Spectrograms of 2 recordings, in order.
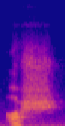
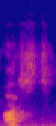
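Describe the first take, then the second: First: The word ends with an sh sound. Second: The word ends with a plain s and t. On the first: This is the regional Swabian form. "They say like Osh" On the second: This is the standard form. "they don't say Ost"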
